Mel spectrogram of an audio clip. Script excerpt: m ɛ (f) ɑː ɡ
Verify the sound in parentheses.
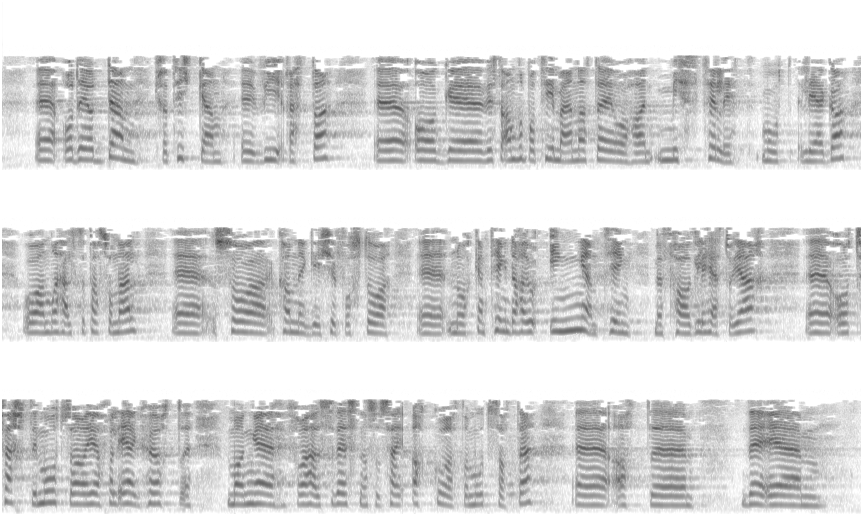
correct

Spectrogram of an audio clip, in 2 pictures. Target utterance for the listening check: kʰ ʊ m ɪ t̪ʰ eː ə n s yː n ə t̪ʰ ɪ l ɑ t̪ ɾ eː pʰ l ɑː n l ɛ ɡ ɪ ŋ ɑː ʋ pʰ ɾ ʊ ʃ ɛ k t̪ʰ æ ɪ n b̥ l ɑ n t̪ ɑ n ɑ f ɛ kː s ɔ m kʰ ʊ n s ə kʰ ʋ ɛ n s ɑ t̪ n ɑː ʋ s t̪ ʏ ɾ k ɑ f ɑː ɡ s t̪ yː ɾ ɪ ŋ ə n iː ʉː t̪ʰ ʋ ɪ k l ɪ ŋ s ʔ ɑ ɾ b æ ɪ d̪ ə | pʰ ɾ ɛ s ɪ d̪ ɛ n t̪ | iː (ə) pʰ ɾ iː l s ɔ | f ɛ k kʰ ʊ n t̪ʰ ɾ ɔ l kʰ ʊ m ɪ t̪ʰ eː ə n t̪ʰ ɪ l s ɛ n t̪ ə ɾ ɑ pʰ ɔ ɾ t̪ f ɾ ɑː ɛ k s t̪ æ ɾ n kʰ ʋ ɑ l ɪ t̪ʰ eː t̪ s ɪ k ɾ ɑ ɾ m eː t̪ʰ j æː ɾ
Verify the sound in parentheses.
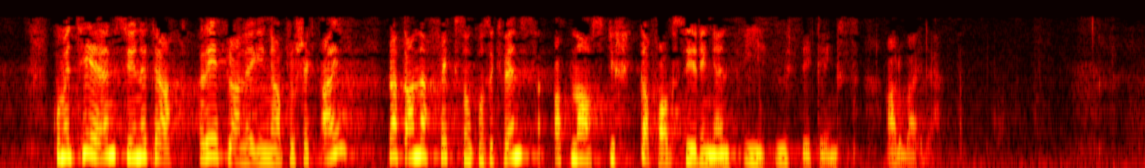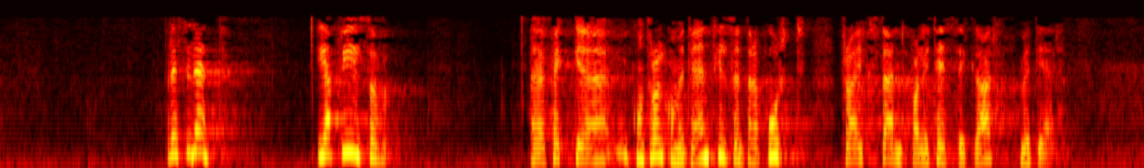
incorrect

